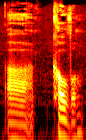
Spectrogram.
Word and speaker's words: Kowal: Kowal is the proper way to pronounce her last name.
